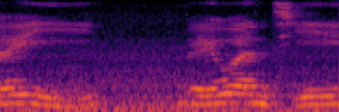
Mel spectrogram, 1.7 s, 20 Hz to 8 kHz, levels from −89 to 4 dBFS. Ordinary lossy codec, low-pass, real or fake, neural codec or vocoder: none; none; real; none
